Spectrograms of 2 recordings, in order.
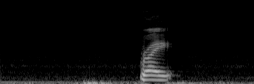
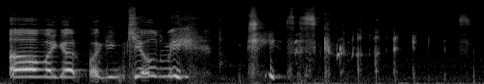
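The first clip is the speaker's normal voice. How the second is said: high, breathless words through laughter; helpless with laughter, voice pitched up; cracking up; 7 semitones higher, slower than usual. Real, not acted. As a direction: gasp it out between fits of laughter. Cracking up at a video.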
